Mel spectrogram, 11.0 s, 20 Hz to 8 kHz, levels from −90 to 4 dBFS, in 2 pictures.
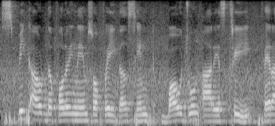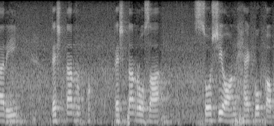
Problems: constant background noise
